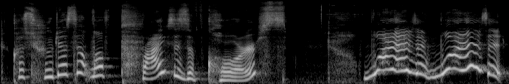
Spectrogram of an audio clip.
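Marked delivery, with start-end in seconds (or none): 3.6-5.1 put-on high eager kid shouts; excited calling out. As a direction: pester him, pitched way up. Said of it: "we called out".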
